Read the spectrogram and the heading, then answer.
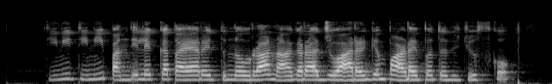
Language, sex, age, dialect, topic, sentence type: Telugu, female, 18-24, Telangana, agriculture, statement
